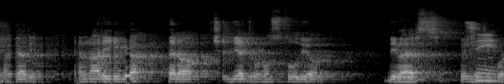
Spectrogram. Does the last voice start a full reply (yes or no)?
yes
